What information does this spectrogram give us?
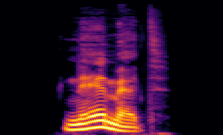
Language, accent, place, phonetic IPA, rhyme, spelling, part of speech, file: German, Germany, Berlin, [ˈnɛːmət], -ɛːmət, nähmet, verb, De-nähmet.ogg
- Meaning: second-person plural subjunctive II of nehmen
